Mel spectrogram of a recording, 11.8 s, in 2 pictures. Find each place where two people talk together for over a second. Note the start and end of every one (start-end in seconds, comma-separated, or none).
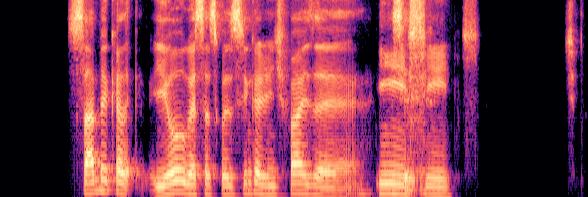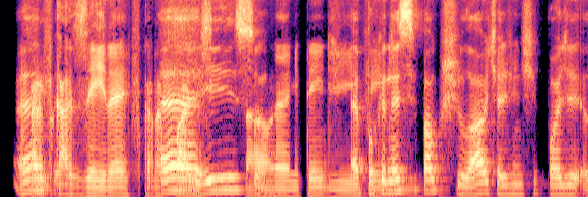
7.5-8.7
